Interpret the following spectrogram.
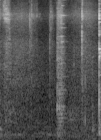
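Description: Kitchenware being handled: a few light clicks, a brief scraping noise about a second in, and a sharp knock near the end.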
